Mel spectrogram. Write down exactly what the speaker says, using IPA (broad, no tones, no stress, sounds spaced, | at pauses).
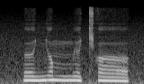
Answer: əː ɲ ʌ mː ɪ ɐ̯ cʰ ʌː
